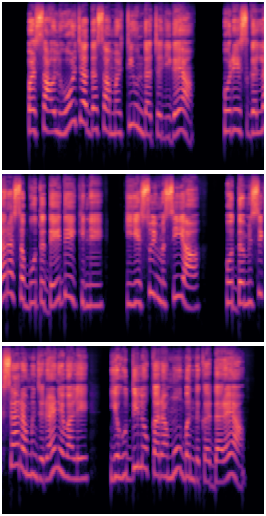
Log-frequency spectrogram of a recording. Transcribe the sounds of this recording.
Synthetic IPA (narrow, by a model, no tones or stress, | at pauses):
pɐɾsaːulɦoːɾd͡ʒjaːd̪asaːməɾt̪iɦʊ̃nd̪at͡ʃɐliɡɐja | ɦoːɾeːsɡɐlːaɾasɐbuːt̪d̪eːid̪eːikɪne | kijiːsuimɐsiːa | ɦoːɾd̪ɐmɪsɪksɛːɾamɐ̃nd͡ʒɾɛːɽ̃eʋaːle | jɐɦuːd̪iloːkaɾamũːbɐ̃nd̪kɐɾd̪aɾɛjaː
